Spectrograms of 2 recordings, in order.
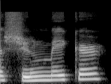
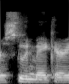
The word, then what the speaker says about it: Schoonmaker: Yeah, and it does make me think, I always say her name wrong. Thelma Schoonmaker. Oh, Thelma Schoon. Yeah, I think Schoon or Schoonmaker. Yeah, Scorsese's editor, Schoonmaker.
